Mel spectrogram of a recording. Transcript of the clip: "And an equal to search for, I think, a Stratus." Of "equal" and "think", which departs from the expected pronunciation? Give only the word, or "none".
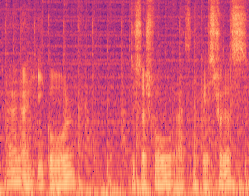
think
